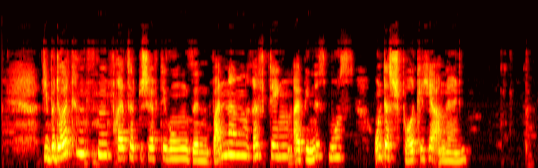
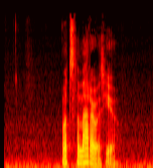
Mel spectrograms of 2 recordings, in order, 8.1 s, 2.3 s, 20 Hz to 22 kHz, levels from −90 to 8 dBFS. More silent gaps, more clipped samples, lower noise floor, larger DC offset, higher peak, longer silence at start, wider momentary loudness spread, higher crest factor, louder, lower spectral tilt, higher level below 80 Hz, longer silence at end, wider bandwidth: neither; neither; first, -59 dBFS vs -46 dBFS; neither; first, 0 dBFS vs -8 dBFS; about the same, 0.15 s vs 0.1 s; about the same, 12 LU vs 11 LU; about the same, 18 dB vs 20 dB; first, -18 LUFS vs -26 LUFS; second, -3 dB/octave vs -5.5 dB/octave; second, -70 dBFS vs -44 dBFS; first, 0.15 s vs 0 s; second, 9.6 kHz vs 16 kHz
